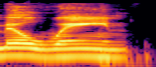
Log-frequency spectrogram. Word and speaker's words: Milwayne: So I did get that correction, Milwayne, in Discord. I missed it, but I got it now, so I'll pronounce his name right.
